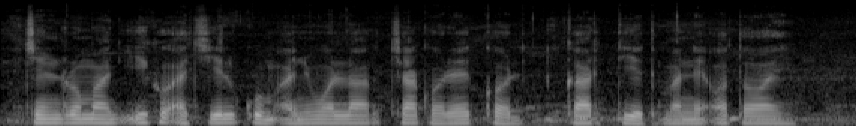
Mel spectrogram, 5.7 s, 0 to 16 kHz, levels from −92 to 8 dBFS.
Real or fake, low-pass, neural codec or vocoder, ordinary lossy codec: real; 14.4 kHz; none; none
